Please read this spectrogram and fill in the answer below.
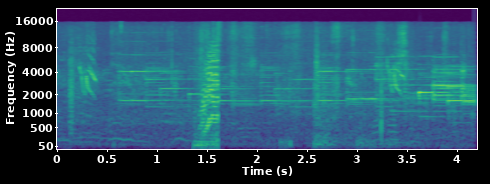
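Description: Mobile phone ringing: a simple electronic ringtone melody of steady beeping notes that starts about a second in and carries on. A brief loud exclamation cuts across it about one and a half seconds in.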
